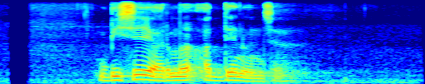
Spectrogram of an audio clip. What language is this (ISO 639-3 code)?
nep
